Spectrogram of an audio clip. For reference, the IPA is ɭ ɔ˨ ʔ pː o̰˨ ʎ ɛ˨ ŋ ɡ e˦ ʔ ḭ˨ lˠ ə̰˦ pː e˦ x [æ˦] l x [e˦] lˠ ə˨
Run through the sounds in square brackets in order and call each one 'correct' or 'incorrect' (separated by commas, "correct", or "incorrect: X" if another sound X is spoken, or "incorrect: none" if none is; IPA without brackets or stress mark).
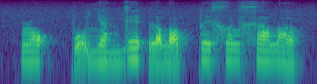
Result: incorrect: ə˦, incorrect: ɛ˦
